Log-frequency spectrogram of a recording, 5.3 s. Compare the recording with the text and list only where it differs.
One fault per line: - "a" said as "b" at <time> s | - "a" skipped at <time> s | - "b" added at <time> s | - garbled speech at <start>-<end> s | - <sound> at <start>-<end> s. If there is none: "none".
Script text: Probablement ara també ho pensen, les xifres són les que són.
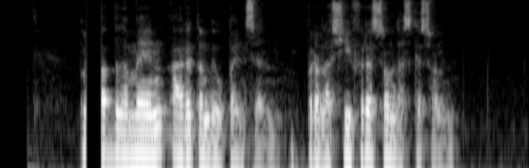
- dropout at 0.9-1.0 s
- "però" added at 3.1 s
